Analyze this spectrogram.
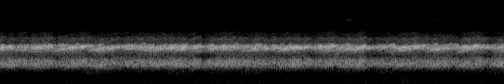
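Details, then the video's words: Frogs calling together at a pond in a horse pasture, captured on a Zoom recorder: a thick, unbroken wall of overlapping trilled croaks, steady in loudness throughout, with no other animals or voices. "Frogs singing"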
